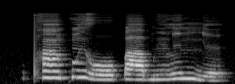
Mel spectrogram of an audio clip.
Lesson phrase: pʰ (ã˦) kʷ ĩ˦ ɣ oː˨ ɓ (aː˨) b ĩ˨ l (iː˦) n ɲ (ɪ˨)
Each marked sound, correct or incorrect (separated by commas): correct, correct, incorrect, correct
